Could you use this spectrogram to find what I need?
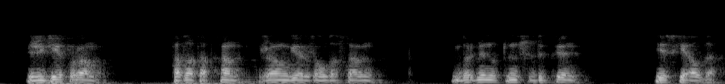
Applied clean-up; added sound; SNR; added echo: neural mask model DeepFilterNet 3.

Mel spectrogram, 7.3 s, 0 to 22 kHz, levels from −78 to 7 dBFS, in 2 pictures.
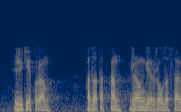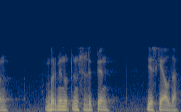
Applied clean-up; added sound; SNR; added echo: none; none; none; none.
